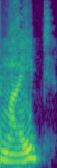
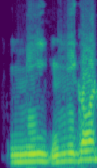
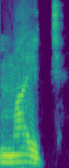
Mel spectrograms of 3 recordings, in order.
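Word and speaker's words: might: না কুড হবে মে মাইট এরা অনেকেই মিগট বলা বলে থাকে আসলে এটা মিগট না এটা হবে মাইট মে মাইট এরপরে মাস্ট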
